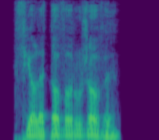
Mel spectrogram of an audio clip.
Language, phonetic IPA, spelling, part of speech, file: Polish, [ˌfʲjɔlɛtɔvɔruˈʒɔvɨ], fioletoworóżowy, adjective, Pl-fioletoworóżowy.ogg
